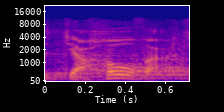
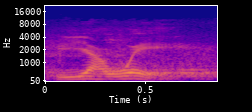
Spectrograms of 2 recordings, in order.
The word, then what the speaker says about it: Yahweh: 耶和华其实真正的念法不是 Jehovah，现在我们英文叫 Jehovah，其实原来的犹太文可能应该是念成 Yahweh， Yahweh。所以他称 Yahweh 的时候就是指亲近的神，称 Elohim 的时候是指伟大的神。那这边是整个创世纪独有的一段，他是用 Yahweh Elohim，就是耶和华神，两个名字都放在一起。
